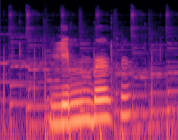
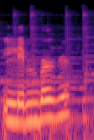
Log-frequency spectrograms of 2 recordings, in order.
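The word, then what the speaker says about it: Limburger: sandwiches are what's lamburger lamburger did I pronounce that right limberg yeah part of the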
